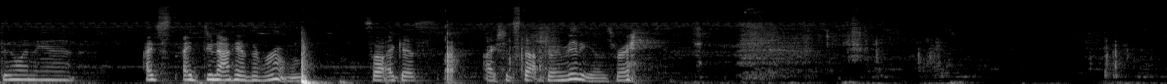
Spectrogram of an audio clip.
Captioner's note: laughs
